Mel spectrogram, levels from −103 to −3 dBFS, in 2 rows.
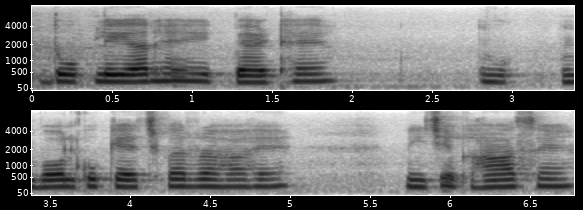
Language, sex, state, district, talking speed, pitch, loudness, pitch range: Hindi, female, Himachal Pradesh, Shimla, 135 wpm, 210 Hz, -18 LUFS, 200-220 Hz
